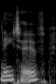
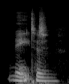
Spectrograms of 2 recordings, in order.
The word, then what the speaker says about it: Nat'v: It's not spelled like native. It's N-A-T, like apostrophe, like Nate. Yeah. Native.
